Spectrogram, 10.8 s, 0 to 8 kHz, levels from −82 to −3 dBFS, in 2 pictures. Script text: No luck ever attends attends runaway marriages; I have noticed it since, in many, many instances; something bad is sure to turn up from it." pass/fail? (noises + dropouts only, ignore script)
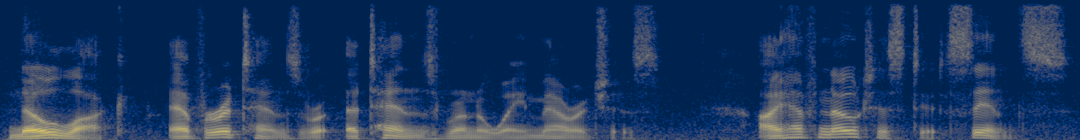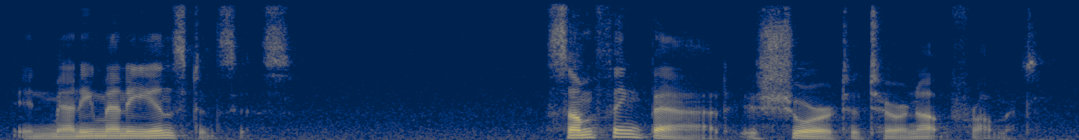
pass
